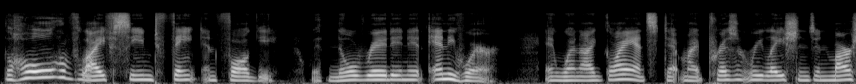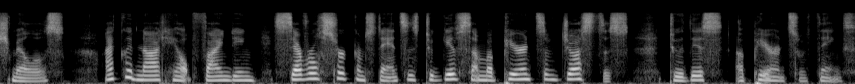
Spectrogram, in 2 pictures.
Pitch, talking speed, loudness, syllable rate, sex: 205 Hz, 145 wpm, -18 LUFS, 4.5 syllables/s, female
